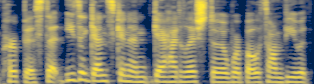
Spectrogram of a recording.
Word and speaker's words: Gerhard Richter: So Gerhard Richter, I'm pronouncing this deliberately in German and not in my German-American accent. Gerhard Richter Kunststiftung is basically a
